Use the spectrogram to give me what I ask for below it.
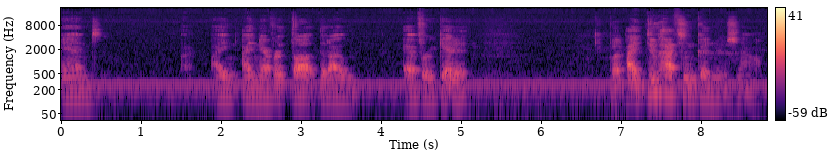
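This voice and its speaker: With long, frequent pauses, a man speaks at a fairly low pitch with ordinary pitch variation, and audible room echo is present. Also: fairly slow pace. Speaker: vlogger. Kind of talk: personal vlog recap. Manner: halting, mispronounces some words.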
